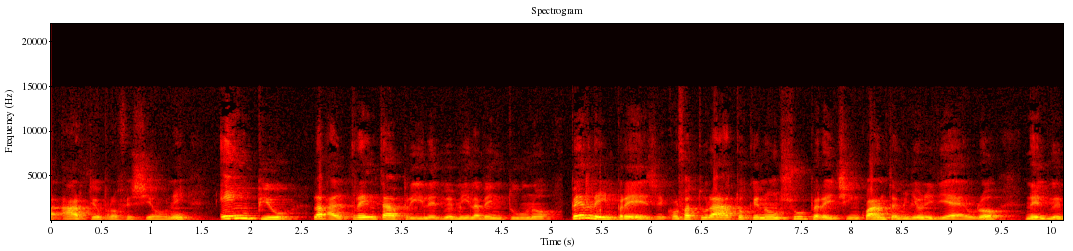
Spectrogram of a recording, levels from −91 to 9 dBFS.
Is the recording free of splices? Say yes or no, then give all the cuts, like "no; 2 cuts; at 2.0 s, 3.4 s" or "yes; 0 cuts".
no; 3 cuts; at 2.7 s, 5.1 s, 6.3 s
